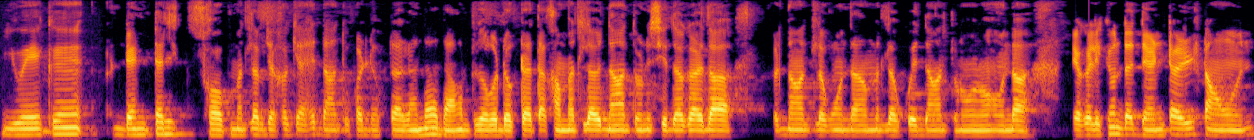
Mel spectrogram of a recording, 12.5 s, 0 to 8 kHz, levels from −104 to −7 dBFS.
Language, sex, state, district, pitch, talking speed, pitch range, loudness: Garhwali, male, Uttarakhand, Uttarkashi, 115 Hz, 165 wpm, 110-125 Hz, -17 LUFS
